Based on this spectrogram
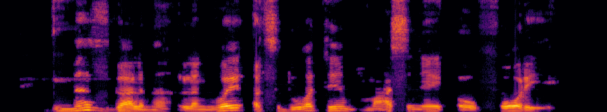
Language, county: Lithuanian, Telšiai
